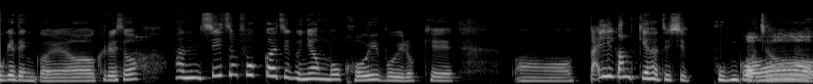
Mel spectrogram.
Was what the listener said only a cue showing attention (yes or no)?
yes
